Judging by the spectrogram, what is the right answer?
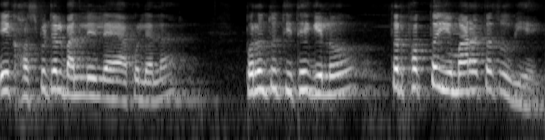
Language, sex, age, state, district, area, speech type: Marathi, female, 60+, Maharashtra, Akola, rural, spontaneous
